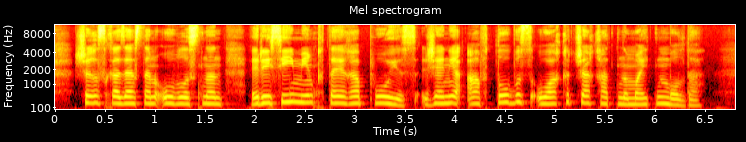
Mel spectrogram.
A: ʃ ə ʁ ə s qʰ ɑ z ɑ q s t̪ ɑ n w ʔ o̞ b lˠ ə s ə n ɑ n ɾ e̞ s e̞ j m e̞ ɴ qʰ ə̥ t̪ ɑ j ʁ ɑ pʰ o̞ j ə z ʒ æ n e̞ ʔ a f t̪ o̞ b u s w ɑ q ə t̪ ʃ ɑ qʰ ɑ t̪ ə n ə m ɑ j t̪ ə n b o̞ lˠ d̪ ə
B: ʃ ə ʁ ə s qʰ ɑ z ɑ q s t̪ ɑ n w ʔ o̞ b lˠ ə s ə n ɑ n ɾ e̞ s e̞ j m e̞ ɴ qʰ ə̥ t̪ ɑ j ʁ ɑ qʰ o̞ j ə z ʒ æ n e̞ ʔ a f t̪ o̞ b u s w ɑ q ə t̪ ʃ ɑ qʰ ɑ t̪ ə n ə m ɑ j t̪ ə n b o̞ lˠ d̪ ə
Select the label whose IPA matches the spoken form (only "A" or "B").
A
